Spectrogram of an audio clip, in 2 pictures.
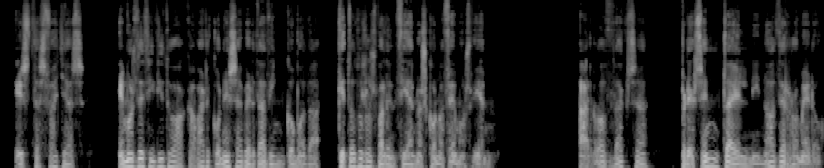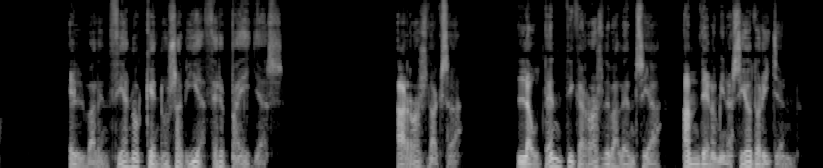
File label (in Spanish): narración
